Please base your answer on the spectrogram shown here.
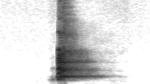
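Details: Cavalier King Charles Spaniel puppy, four weeks old, kept indoors in a puppy pen with littermates and older dogs. One short, bright, high yelp of about half a second, clear against a silent background.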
